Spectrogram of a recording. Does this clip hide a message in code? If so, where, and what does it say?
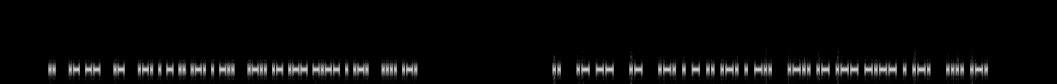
Yes: Morse code from 0.5 to 9.9 s, heard as a keyed tone, about 64 wpm, 700 Hz. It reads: I AM A RETIRED LAWYER HR I AM A RETIRED LAWYER HR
